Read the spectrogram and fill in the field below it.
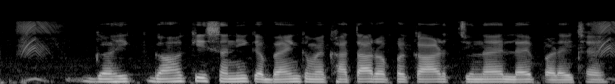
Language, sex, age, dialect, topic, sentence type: Maithili, male, 18-24, Angika, banking, statement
